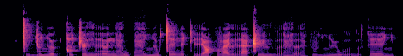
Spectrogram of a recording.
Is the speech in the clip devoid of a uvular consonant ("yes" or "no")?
yes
